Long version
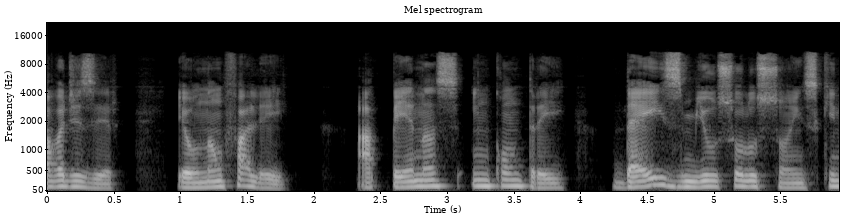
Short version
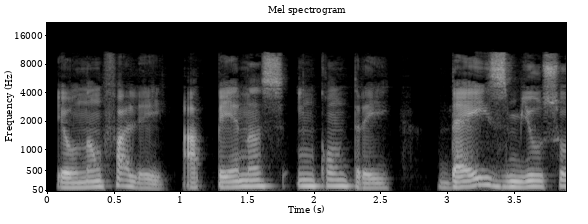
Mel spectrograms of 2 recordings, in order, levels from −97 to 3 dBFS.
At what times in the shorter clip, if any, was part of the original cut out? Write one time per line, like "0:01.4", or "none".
0:00.9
